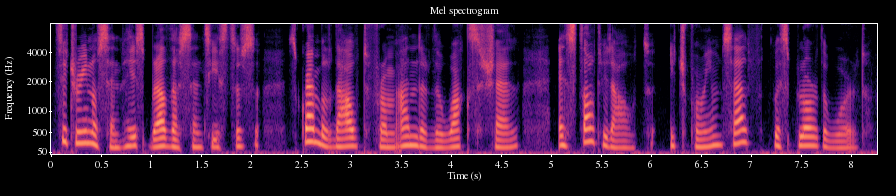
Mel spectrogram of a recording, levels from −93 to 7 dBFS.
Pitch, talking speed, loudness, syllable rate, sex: 195 Hz, 165 wpm, -21 LUFS, 4.6 syllables/s, female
